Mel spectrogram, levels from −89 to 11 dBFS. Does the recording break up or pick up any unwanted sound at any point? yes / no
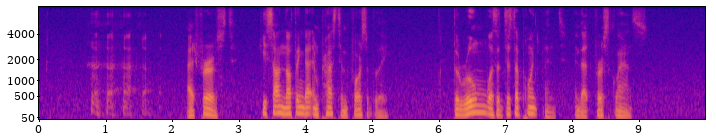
yes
